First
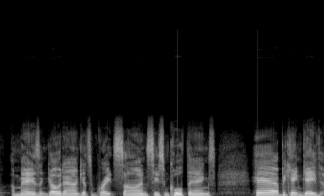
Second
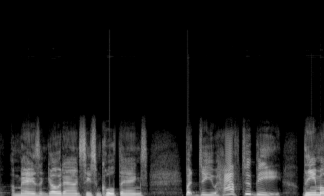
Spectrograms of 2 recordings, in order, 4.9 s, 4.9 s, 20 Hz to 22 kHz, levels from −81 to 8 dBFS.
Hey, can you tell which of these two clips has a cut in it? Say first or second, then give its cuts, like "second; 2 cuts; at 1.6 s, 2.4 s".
second; 2 cuts; at 1.2 s, 2.7 s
